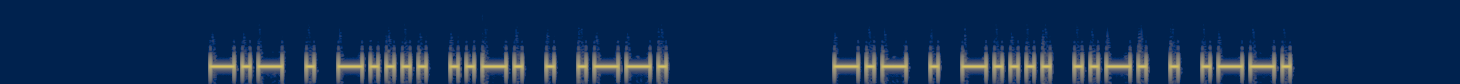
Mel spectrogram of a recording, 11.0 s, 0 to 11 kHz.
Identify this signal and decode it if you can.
Morse code, heard as a keyed tone, about 21 wpm, 700 Hz. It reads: KE6FEP KE6FEP
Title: USA Call Signs - 6 Characters - Repeated 2x - 20wpm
